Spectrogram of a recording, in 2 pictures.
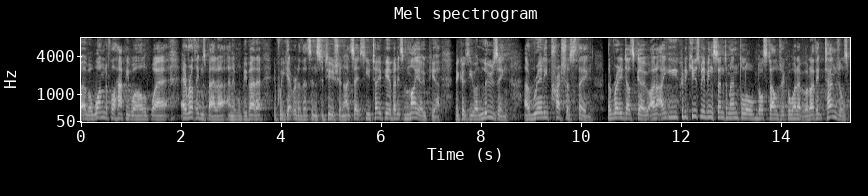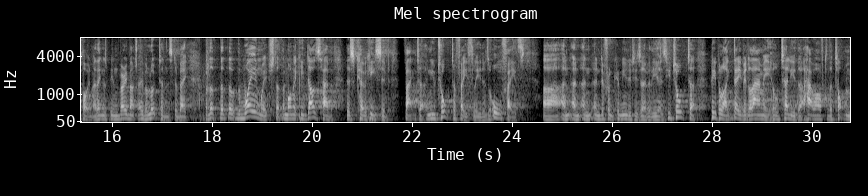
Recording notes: We bring you the New Statesman debate, recorded live at the Cambridge Literary Festival.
